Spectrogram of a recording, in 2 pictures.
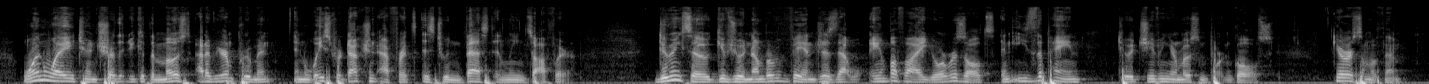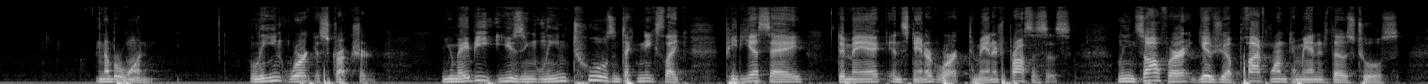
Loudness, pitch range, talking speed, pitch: -21 LUFS, 100-130 Hz, 175 wpm, 120 Hz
